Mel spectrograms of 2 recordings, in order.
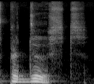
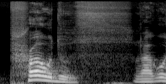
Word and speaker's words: produce: A farm is a place where produce is produced. 앞에 있는 produce는 명사입니다. 뭔가를 생산해서 나온 결과물을 말하죠. 이 문장에서는 작물을 뜻합니다. produce 또는 produce라고 읽습니다.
